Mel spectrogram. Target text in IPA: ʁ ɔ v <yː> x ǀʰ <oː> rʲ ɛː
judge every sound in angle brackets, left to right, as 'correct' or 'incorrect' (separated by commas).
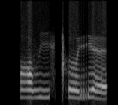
incorrect, incorrect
